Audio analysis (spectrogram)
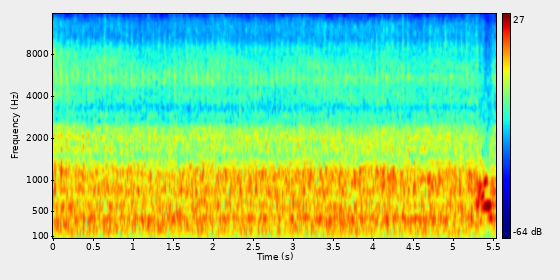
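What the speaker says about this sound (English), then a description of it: "It's got the diesel motor in it." A diesel tractor engine drives in a vintage farm machinery parade at Rollag, producing a loud, continuous, even mechanical drone with a steady rattling texture from start to finish.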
